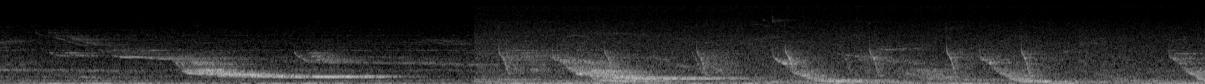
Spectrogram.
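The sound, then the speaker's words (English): A series of seal whistles recorded underwater in Antarctica in winter, each a long gliding downward sweep, repeating about six times and overlapping, with an eerie echoing tone over a low background hum. “But in the docks of the winter in Antarctica, they've worked out that they can use high-pitched whistles and similarly work out where things are.”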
